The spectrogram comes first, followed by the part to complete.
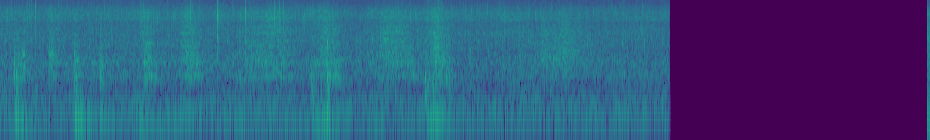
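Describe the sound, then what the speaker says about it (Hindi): A spoon scrapes and stirs jaggery melting in a little oil over a low flame, with soft sizzling and crackle for several seconds before the sound cuts to silence. "थोड़ा सा ऑयल हम डाल देंगे इसके अंदर और हल्की सी आंच पे इसको चम्मच चलाना शुरू कर देंगे ताकि ये मेल्ट हो जाए"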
